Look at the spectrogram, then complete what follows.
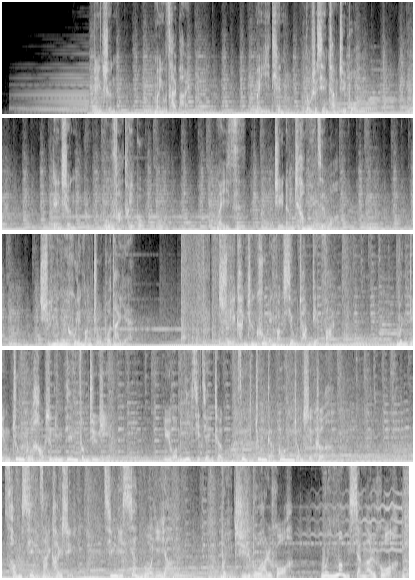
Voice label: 男 形象片 节目

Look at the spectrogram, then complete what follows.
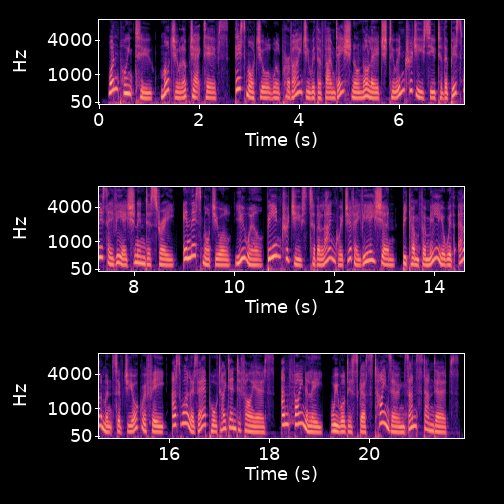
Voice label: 外籍英女 民航知识网课

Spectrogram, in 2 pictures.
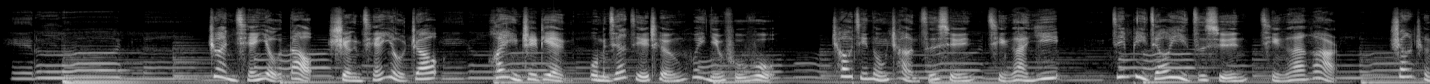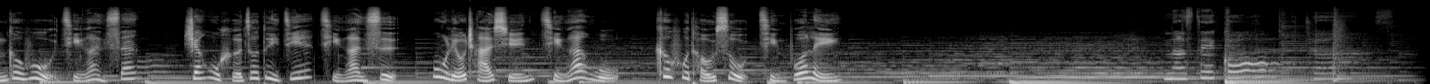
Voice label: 女 彩铃 导航选项

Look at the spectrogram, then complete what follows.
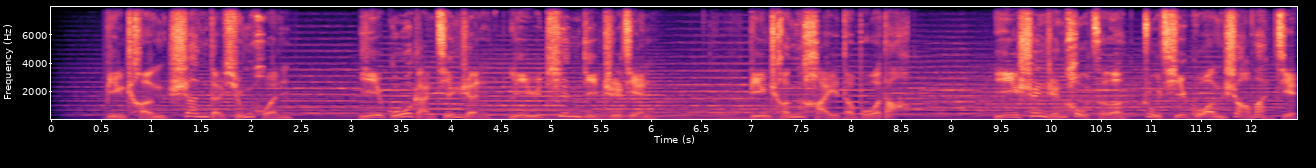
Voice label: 男 专题; 一带一路建设

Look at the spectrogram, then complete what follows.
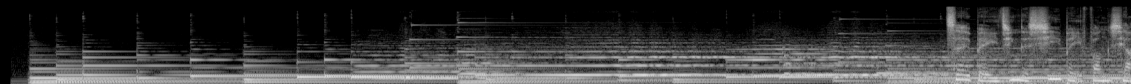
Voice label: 女 纪录片; 在北京的西北方向

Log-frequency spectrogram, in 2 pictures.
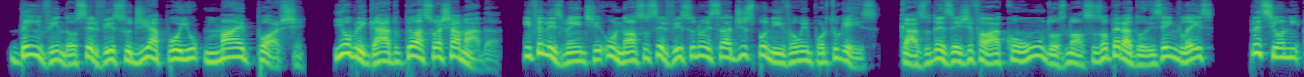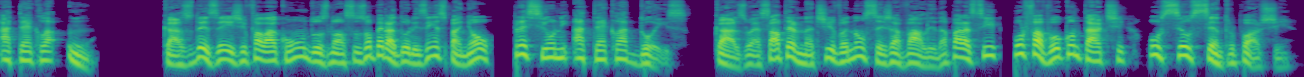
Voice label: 外籍 葡萄牙语 男; IVR Sample PTBR

